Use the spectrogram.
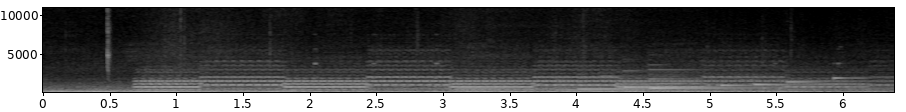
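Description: The emergency siren of a Rijkswaterstaat road inspector's vehicle, switched on for an urgent call-out, wails loudly in a steady, repeating two-tone pattern, its bright harmonic notes stepping up and down over a constant low engine rumble.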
